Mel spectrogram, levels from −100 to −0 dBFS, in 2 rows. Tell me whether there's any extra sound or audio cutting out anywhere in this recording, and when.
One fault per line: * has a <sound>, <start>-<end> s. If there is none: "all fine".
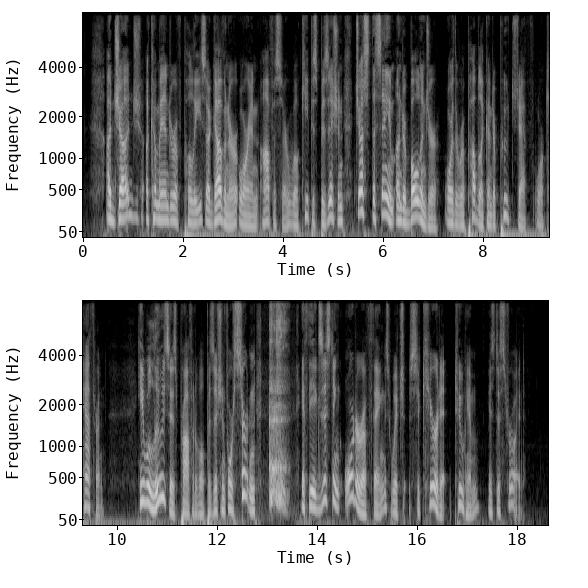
* has a throat clearing, 13.0-13.5 s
